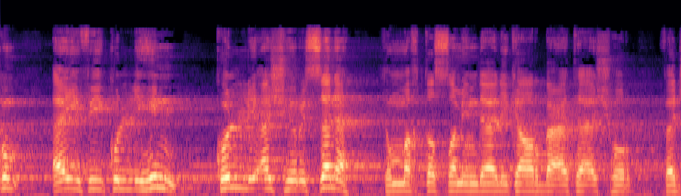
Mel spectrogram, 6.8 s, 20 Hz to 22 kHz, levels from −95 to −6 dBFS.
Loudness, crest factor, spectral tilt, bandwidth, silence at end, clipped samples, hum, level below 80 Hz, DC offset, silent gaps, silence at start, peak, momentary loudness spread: -18 LUFS; 18 dB; -4.5 dB/octave; 12.5 kHz; 0 s; under 0.1%; none; -48 dBFS; under 0.1%; none; 0 s; -2 dBFS; 9 LU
